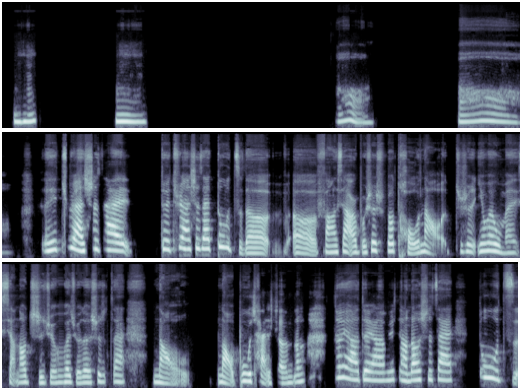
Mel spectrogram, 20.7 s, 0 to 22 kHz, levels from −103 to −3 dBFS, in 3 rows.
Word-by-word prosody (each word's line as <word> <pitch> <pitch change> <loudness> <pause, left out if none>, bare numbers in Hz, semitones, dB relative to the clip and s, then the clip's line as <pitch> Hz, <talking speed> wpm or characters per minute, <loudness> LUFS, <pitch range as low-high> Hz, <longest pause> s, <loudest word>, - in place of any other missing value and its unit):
嗯 210 -1 0
哼。 225 +2 0 1.1
嗯。 215 -1 +1 2.5
哦。 220 -5 -5 1.2
哦。 215 -4 -5 0.4
诶， 250 +4 +4
居 345 - -3
然 265 -6 +8
是 290 +5 0
在 255 -3 +5 0.4
对， 290 -1 +1
居 285 +6 -3
然 305 -2 +5
是 315 +2 +1
在 310 0 +4
肚 350 +2 +1
子 185 - -3
的 170 0 +2 0.3
呃， 160 -9 +1
方 200 - 0
向， 205 0 +3
而 185 - +3
不 190 0 -3
是 255 +6 +2
说 235 -1 +1
头 165 -7 -1
脑， 215 -1 0 0.2
就 220 - -8
是 215 -1 -1
因 230 +2 +1
为 245 0 +3
我 225 - +5
们 180 0 -6
想 - - -2
到 195 0 +1
直 185 -2 -3
觉 180 0 -3
会 195 +2 0
觉 170 -3 -3
得 185 +1 +1
是 210 +3 -2
在 210 -1 -4 0.4
脑 185 -6 0 0.5
脑 - - +2
部 235 0 +2
产 - - 0
生 170 0 -1
的， 210 +2 -1 0.4
对 340 +1 +1
啊， 285 -3 +4
对 275 0 +3
啊， 250 -1 +2
没 260 +1 -2
想 260 -4 +1
到 265 +2 +4
是 275 +1 -4
在 270 -2 +1 0.3
肚 340 -4 +1
子。 255 - -2
225 Hz, 170 characters per minute, -19 LUFS, 195-265 Hz, 2.5 s, 然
